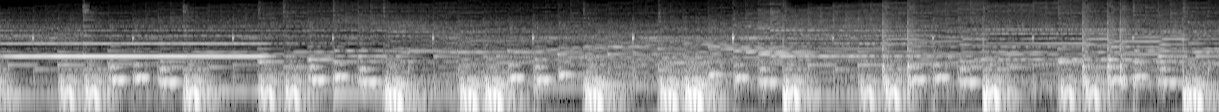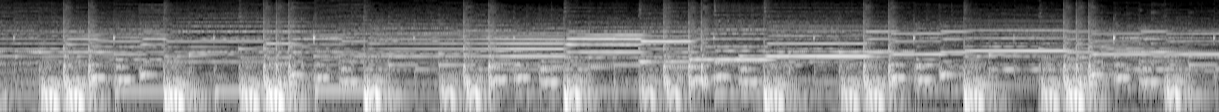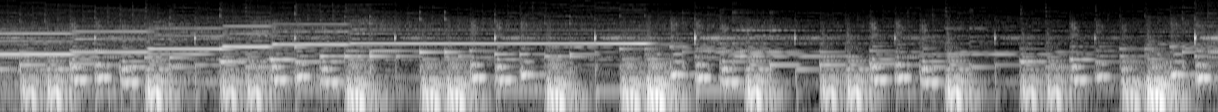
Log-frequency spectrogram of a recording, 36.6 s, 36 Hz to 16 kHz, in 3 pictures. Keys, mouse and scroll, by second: 1.8 click, 2.4 alt+shift+click, 3.4 s, 7.0 Tab, 7.6-9.6 scroll down 1, 9.6-11.5 drag, 13.0-13.4 scroll down 2, 13.5 shift+a, 21.1 click, 22.8 r, 25.4 s, 27.3 g, 28.7 s, 32.2 click, 32.9-34.6 scroll up 2, 34.6 click, 35.2-36.3 scroll up 2, 36.3 g.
